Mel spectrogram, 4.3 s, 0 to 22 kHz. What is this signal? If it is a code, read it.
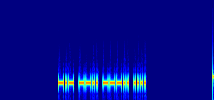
Morse code, heard as a keyed tone, about 36 wpm, 700 Hz. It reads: KZ8H
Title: USA Call Signs - 4 Characters - 3x Character Spacing - 35wpm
